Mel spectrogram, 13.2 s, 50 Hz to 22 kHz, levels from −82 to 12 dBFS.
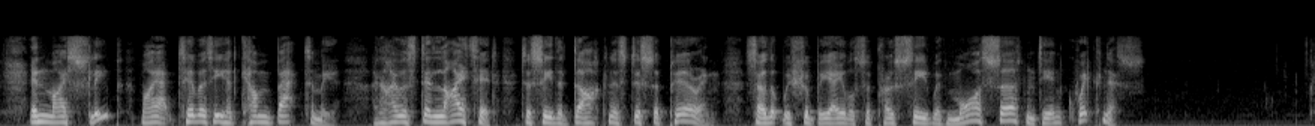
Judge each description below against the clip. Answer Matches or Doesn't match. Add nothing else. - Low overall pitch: Doesn't match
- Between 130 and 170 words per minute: Matches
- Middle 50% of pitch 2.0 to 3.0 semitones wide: Doesn't match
